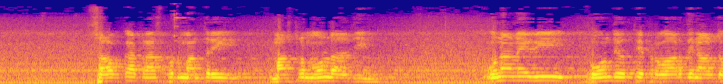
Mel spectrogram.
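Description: A man speaks through a microphone over loudspeakers, in a measured, chanting manner.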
